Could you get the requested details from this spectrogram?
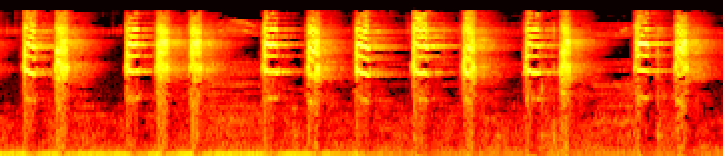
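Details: Hand-fed sooty-headed bulbul chick, still learning its sounds, begging with harsh, raspy squawks in pairs and triplets, about one burst a second, over a faint low electrical hum.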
